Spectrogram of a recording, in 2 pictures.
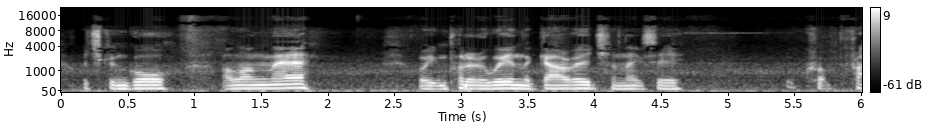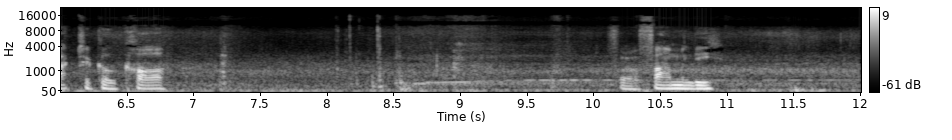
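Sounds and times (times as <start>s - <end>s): electric tailgate motor whine: 8.2s - 12.0s.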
